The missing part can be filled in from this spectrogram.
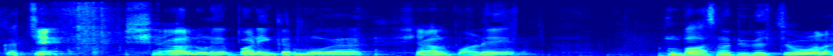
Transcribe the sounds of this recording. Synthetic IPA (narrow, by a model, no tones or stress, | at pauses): kəːt͡ʃeːʃɛːlʊnẽːpaːɽ̃iːkəɾmõːɛːʃɛːlpaːɽ̃eː | baːsməd̪iːbeːt͡ʃoːl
